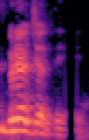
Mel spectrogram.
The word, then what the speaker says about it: Virajate: They pronounce Virajate as Brajate.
